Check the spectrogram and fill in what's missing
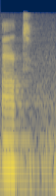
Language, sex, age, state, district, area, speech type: Assamese, male, 18-30, Assam, Sonitpur, rural, read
